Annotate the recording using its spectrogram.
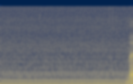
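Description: Steady low electrical hum, with a few fainter steady higher tones above it.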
